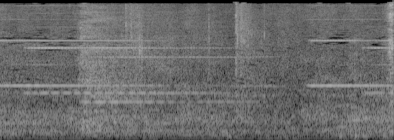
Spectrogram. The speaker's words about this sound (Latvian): Lūdzu deputāts balsot par likumprojektu pieņemšanu trešajā lasījumā. Lūdzu zvanu.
